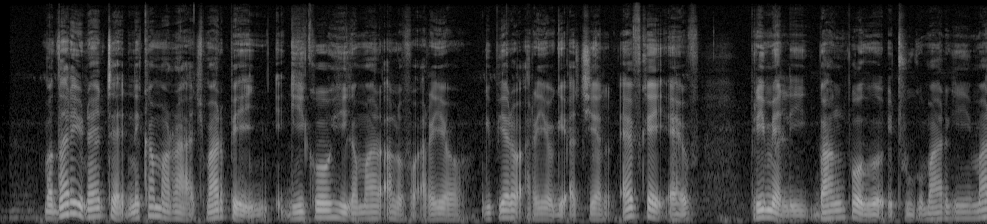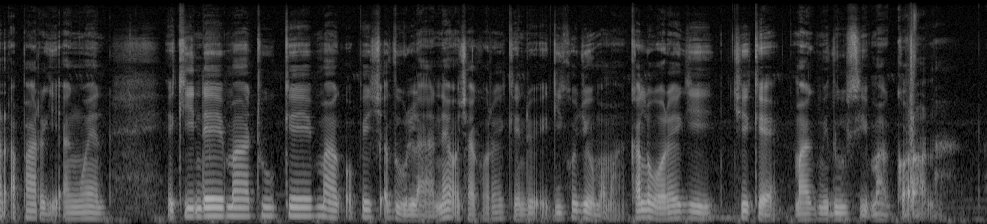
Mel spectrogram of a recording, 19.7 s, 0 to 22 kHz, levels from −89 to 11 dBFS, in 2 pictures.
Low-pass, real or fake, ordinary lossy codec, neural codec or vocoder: none; real; none; none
